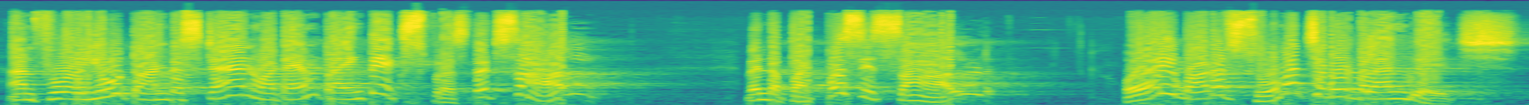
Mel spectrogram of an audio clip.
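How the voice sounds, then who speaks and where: A man's voice: sits high, wildly swooping pitch, a little slow, a bit bright, in a large hall. A man from India with an Indian accent, giving a spiritual discourse, laughing often and repeating simple phrases for emphasis. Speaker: spiritual teacher.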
